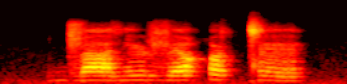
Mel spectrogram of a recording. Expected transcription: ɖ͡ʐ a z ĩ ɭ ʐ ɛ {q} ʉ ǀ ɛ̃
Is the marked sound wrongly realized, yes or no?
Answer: no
